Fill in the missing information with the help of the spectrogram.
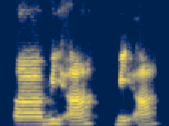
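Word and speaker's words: مائة: 500 m itu ustazah miah tulisannya fathah dibacanya kasrah miah baidan adidi minus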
